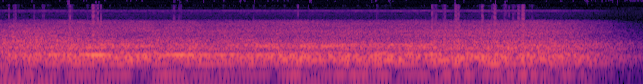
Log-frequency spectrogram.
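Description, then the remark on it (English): A horn is blown in the distance, echoing: one deep, long, steady, droning note rich in harmonics, holding loud for about eight seconds before tapering off at the end. No voices are heard. “Both of you hear echoing in the distance the sounds of a horn being blown.”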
